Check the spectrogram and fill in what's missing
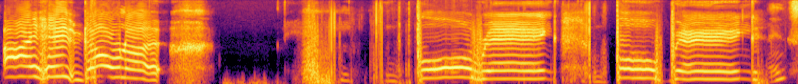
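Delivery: slow, dragged-out heckle; drawn-out jeering. Acted. Fan booing Donut, drawn-out jeer. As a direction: stretch each word out in disgust.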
